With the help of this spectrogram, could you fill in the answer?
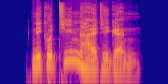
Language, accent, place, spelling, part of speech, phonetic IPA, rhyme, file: German, Germany, Berlin, nikotinhaltigen, adjective, [nikoˈtiːnˌhaltɪɡn̩], -iːnhaltɪɡn̩, De-nikotinhaltigen.ogg
- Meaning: inflection of nikotinhaltig: 1. strong genitive masculine/neuter singular 2. weak/mixed genitive/dative all-gender singular 3. strong/weak/mixed accusative masculine singular 4. strong dative plural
